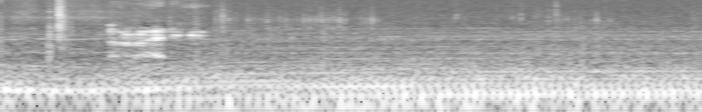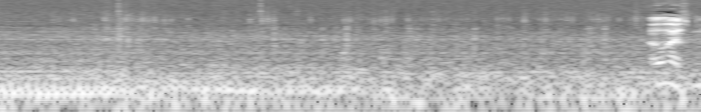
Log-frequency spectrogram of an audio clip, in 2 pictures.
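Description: A truck driving on the road after making a U-turn, heard as a steady, loud low engine and road rumble throughout, with a few faint higher noises at the start and end.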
